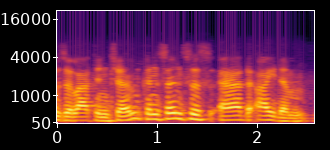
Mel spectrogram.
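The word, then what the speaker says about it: ad idem: the Latin term consensus add item or you can pronounce it as Adam which means agreeing on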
